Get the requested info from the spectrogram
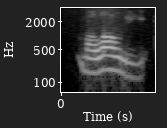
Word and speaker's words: Maloney: No, Maloney. M-A-L-O-N-E-Y. First name, Brian. – Is that B-R-I or B-R-Y? – B-R-I.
